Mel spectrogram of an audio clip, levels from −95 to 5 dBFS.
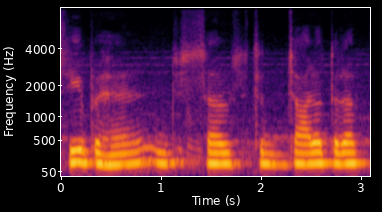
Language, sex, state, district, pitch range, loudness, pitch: Hindi, male, Himachal Pradesh, Shimla, 145-155 Hz, -15 LUFS, 150 Hz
